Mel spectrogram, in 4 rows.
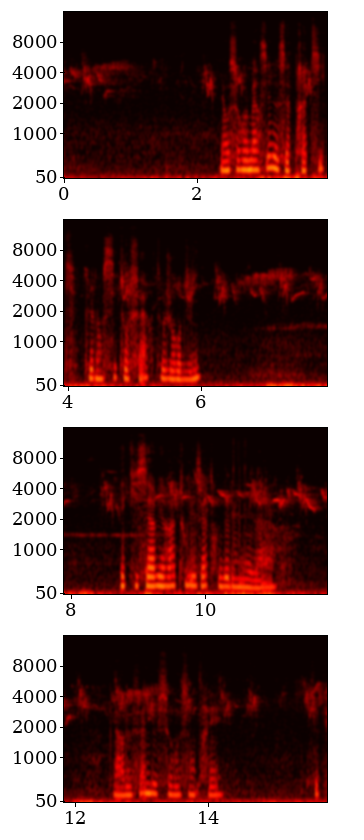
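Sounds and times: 
birds singing and chirping outdoors: 0:00.0 - 0:15.7
speech: 0:02.3 - 0:06.4, 0:08.7 - 0:11.2, 0:12.6 - 0:14.4, 0:15.5 - 0:15.7.

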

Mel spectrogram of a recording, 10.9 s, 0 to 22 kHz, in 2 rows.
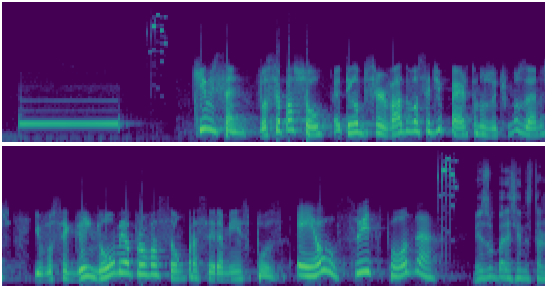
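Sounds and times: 
telephone ringback tone: 0:00.2 - 0:01.7, 0:09.8 - 0:10.0
high-pitched chirp: 0:01.5 - 0:01.7, 0:09.8 - 0:10.1
speech: 0:02.0 - 0:10.8.

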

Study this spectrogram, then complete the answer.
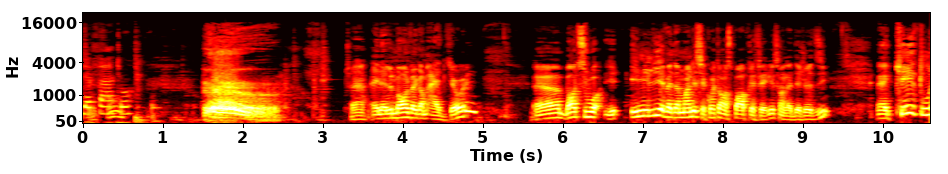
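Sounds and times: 
speech: 0:00.0 - 0:10.5
person imitating a lion's roar: 0:01.5 - 0:02.5.

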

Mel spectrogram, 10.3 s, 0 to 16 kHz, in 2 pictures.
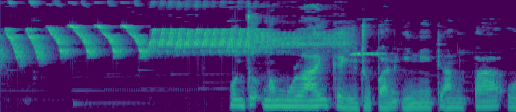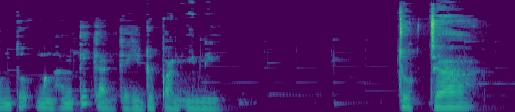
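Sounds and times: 
birds chirping: 0:00.0 - 0:06.3
speech: 0:02.3 - 0:07.5, 0:09.2 - 0:10.0.

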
